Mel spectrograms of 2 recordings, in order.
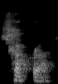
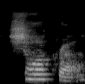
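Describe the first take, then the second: First: The word begins with a hard 'ch' sound. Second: The word begins with a soft 'sh' sound. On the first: This follows the original Sanskrit word. "if you look at the Sanskrit word" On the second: This is the common North American way of saying it. "We use like a nice shh sound"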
